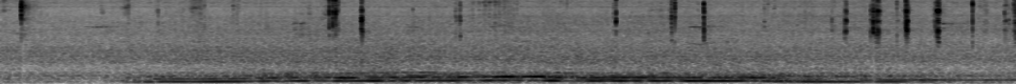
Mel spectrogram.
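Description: A motor vehicle's engine hum swells in about a second and a half in and eases off near the end. Over it come short, sharp clicks of a carving knife slicing into basswood, a cluster in the middle and another near the end.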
